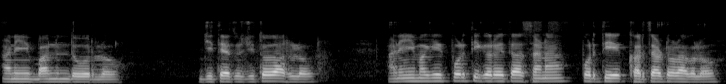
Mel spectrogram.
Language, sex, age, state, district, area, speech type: Goan Konkani, male, 45-60, Goa, Murmgao, rural, spontaneous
